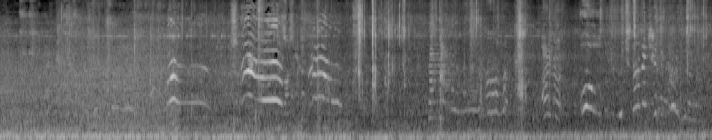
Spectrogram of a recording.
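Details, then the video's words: Street cats fighting over an angry white cat's territory: a run of drawn-out, wavering meows and short rising-falling wails, some overlapping, several in quick succession, over a constant low rumble of street traffic. "All cats Attack each other in the Angry White Cat's Territory."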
